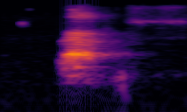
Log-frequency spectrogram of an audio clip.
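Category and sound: animal, dog barking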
